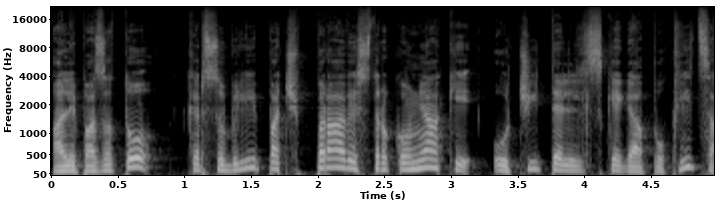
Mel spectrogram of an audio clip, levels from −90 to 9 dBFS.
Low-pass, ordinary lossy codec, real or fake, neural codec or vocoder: none; none; real; none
